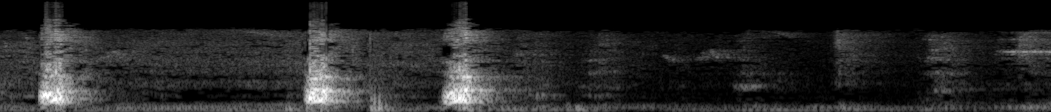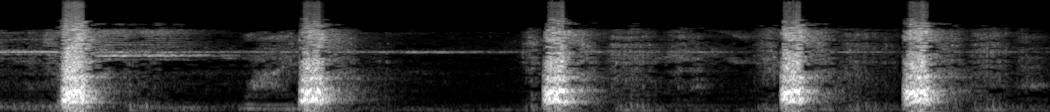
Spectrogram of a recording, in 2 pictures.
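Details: Golden Retriever barking in bursts: eight clipped barks over about ten seconds over a low rumbling background, with a steady thin high tone running through the middle section.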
